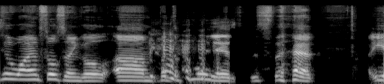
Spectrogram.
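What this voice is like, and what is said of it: Usual voice. Nothing is said of it.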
